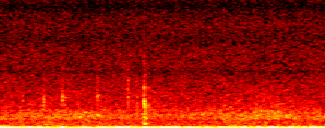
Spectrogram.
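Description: Near silence: steady low room hum, with a faint tick about a second in.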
